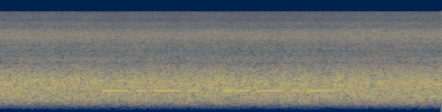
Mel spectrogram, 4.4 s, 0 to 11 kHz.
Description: Morse code, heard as a keyed tone, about 14 wpm, 640 Hz, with heavy radio static and a narrow filter. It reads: CQ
